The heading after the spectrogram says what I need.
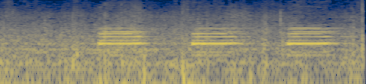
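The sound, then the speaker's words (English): A toy truck horn honks three times in an even rhythm. Each note is a short, steady, high electronic toot, heard over a constant background noise. “Honk, honk, honk.”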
